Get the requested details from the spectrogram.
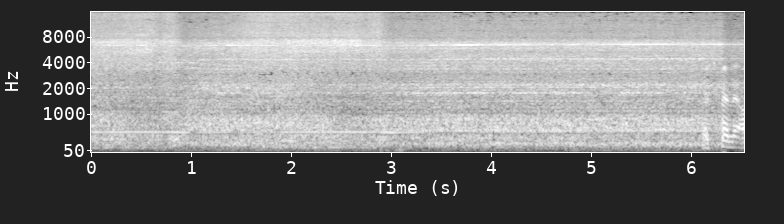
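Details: Steady loud roar of a wet-and-dry vacuum cleaner motor with a faint whine and airflow noise; a homemade garage-built prototype ventilator running, with a drill-driven cam changeover valve, untested on anyone.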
